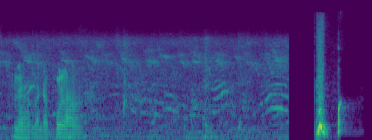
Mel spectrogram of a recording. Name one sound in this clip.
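Young children chatter and call out nearby outdoors.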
